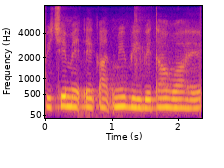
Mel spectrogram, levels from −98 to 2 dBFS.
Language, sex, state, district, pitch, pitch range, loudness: Hindi, female, Arunachal Pradesh, Papum Pare, 200 Hz, 190-205 Hz, -15 LUFS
